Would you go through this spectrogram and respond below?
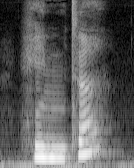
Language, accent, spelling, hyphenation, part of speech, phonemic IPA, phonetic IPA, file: German, Austria, hinter, hin‧ter, preposition / adverb, /ˈhɪntər/, [ˈhɪn.tɐ], De-at-hinter.ogg
- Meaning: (preposition) 1. behind, after 2. after (in pursuit of) 3. beyond (further away than); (adverb) over; to some place fairly nearby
